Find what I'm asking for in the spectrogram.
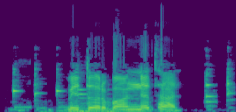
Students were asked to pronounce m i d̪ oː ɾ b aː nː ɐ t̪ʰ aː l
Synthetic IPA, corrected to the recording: m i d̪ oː ɾ b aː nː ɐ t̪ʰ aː l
